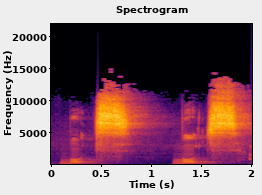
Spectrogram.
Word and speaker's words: boots: When T and S go together, we just pronounce S strongly. Boots, boots, okay?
